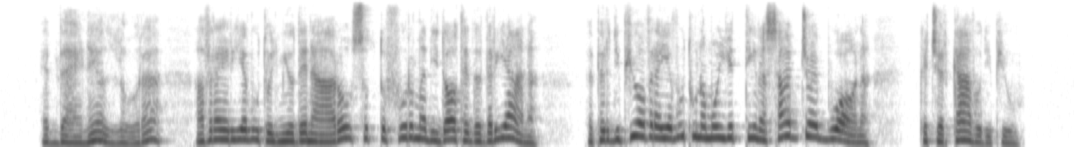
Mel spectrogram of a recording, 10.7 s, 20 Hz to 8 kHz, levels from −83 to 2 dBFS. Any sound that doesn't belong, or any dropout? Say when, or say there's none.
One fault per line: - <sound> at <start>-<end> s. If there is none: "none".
none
